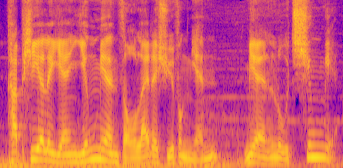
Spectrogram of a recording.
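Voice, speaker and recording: A man's voice: mid-range voice, sing-song, moderate pace, faint music behind. A man narrating a martial-arts audio drama in a dramatic, scripted storytelling style.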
